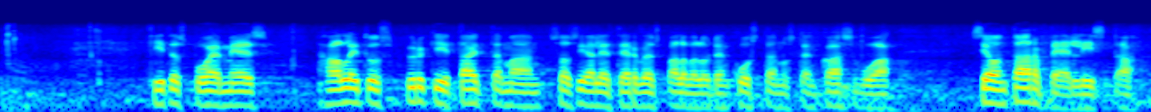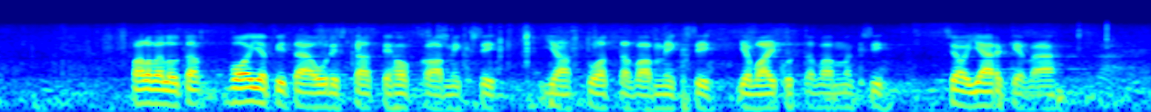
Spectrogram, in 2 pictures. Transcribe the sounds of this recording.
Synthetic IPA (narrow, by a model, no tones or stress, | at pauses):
kiːt̪o̞spuhe̞mːies | hɑlːit̪uspyrk̟iːt̪ɑjt̪ːɑmɑːnso̞siɑːliɑt̪e̞rʋeyspɑlʋe̞luːde̞ŋkust̪ɑnːust̪e̞ŋkɑsʋuɑ | se̞o̞nt̪ɑrpe̞ːlːist̪ɑ | pɑlʋe̞luit̪ɑʋo̞jjɑpit̪æːuːdist̪ɑːt̪ːe̞ɦo̞kːɑːmːiksijɑt̪uot̪ːɑʋɑmːiksijɑʋɑjkut̪ːɑʋɑmːɑksi | seo̞jærke̞ʋæː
